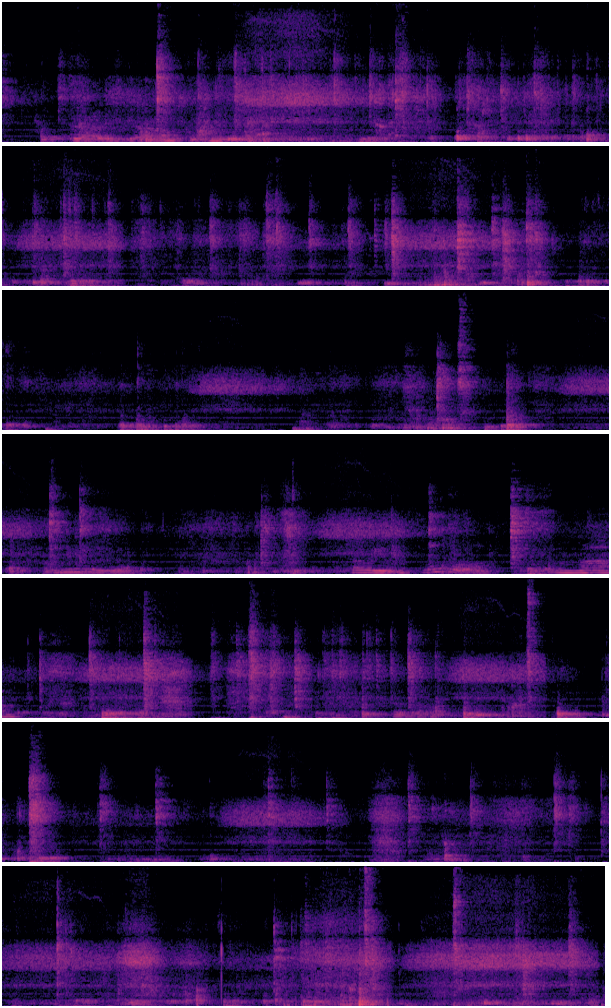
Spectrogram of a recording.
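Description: A Dalmatian chewing and gnawing at a rubber treat-dispensing toy, working gravy-bone treats out of it, with irregular clicks and knocks as the toy moves on the tiled floor.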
